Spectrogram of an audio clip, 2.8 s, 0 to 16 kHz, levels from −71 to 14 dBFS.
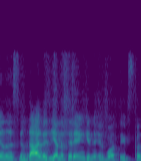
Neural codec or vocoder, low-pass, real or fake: codec, 24 kHz, 1.2 kbps, DualCodec; 10.8 kHz; fake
